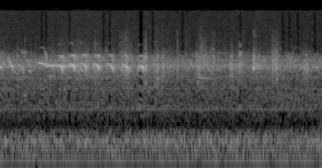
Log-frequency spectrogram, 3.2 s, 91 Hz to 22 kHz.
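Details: Osprey at a nest holding eggs at Dunrovin Ranch, 24 April 2022, morning, around the second egg; a rapid run of thin, high chirps for about a second, then softer chirps over a steady background hiss and low hum.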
